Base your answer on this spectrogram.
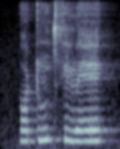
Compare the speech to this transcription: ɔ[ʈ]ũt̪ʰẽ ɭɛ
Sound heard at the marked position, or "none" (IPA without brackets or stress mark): ʈ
